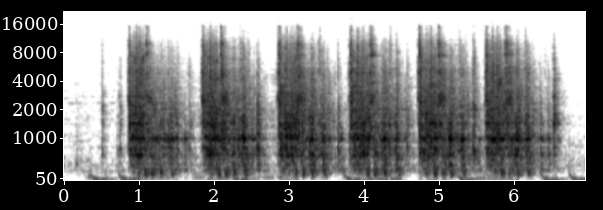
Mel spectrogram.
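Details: Monster Moto/Mega Moto 80cc mini bike unstarted for six months, choke on: six short pull-start bursts of fast rasping turnover, none catching; cranks but won't start.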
